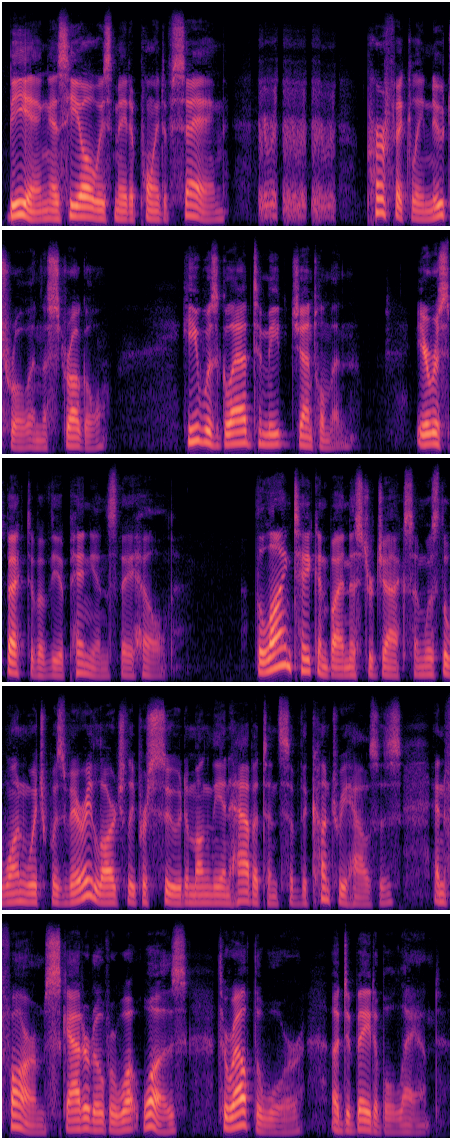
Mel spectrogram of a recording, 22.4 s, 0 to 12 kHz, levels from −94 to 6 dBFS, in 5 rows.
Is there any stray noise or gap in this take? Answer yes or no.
yes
